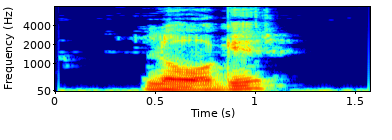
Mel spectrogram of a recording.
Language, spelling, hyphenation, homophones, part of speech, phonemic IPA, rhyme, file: Norwegian Bokmål, -loger, -log‧er, loger / låger, suffix, /ˈloːɡər/, -ər, Nb--loger.ogg
- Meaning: indefinite plural of -log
